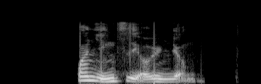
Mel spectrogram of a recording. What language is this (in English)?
Chinese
